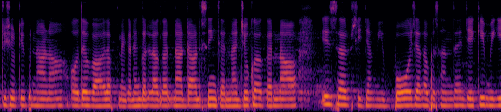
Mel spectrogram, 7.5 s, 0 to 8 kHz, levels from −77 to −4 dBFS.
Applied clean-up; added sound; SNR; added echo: none; none; none; none.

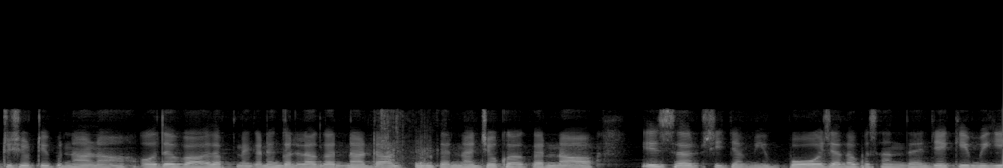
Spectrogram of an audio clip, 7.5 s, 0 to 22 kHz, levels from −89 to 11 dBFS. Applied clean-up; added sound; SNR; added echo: neural mask model RNNoise.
